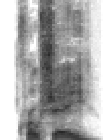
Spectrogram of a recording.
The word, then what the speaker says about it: Croce: Oh, Croak, I thought you were going to say Jim. – Croce. Jim Croak. Croce. Croce, maybe that sounds right? – Croce. Probably Croce, actually. If O-E, right? R-O-E. – C-R-O-C-E.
